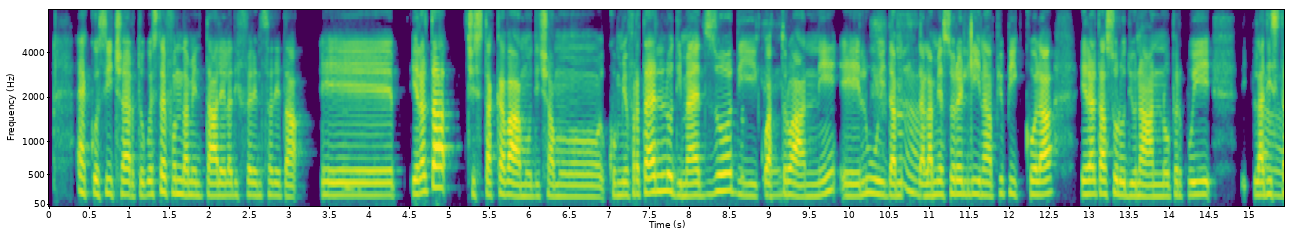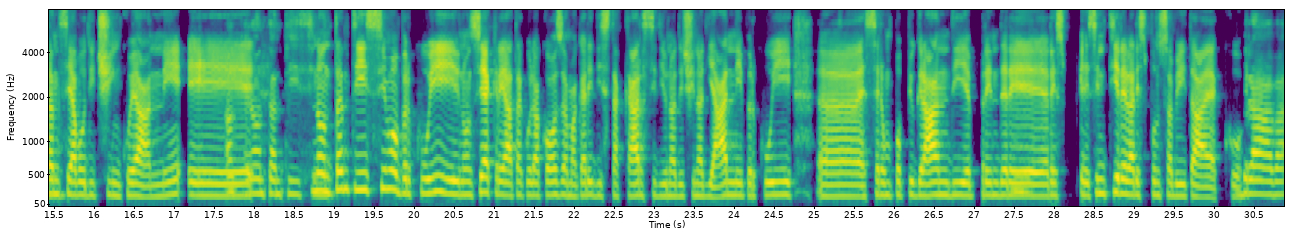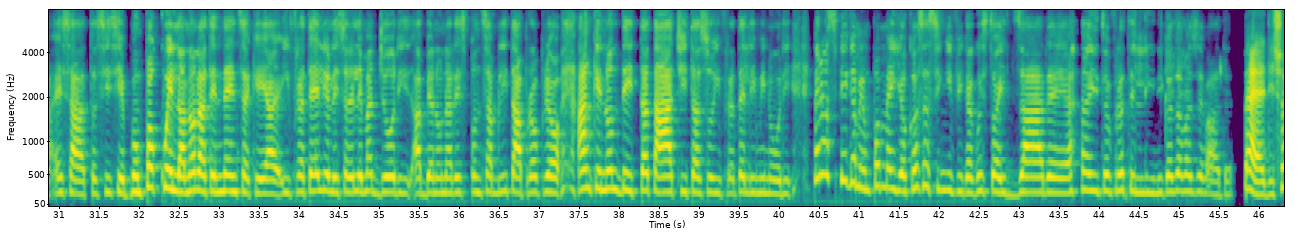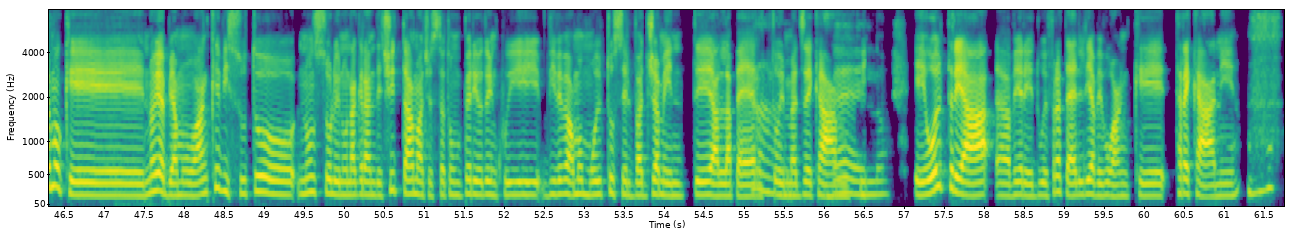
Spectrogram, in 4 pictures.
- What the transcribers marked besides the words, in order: laughing while speaking: "ai tuoi fratellini, cosa facevate?"; "Beh" said as "Pe"; other background noise; chuckle
- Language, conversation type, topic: Italian, podcast, Com'era il tuo rapporto con i tuoi fratelli o le tue sorelle?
